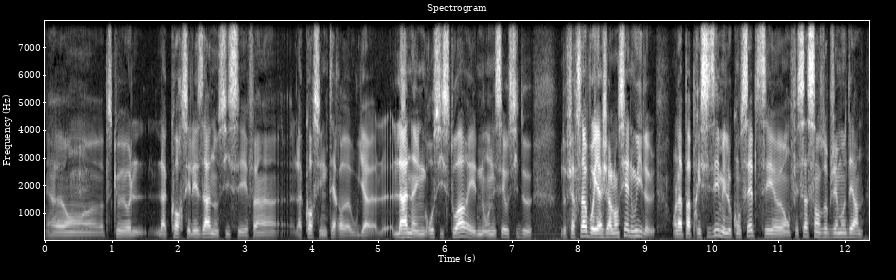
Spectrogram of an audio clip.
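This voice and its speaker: A man's voice: medium pitch, a little fast, clear, resonant tone, dry recording. A man chatting casually in an interview, rambling with many fillers and restarts. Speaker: interviewee, traveler and videographer.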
